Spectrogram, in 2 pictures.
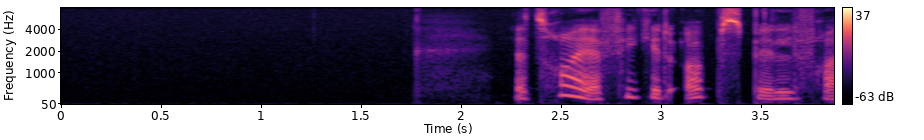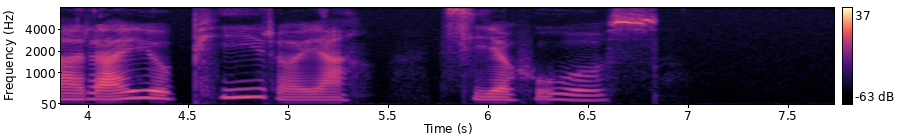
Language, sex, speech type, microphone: Norwegian, female, read, Sennheiser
